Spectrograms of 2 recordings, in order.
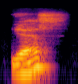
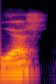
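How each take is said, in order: First: It is said with moderate emphasis. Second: It is said with mild emphasis.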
